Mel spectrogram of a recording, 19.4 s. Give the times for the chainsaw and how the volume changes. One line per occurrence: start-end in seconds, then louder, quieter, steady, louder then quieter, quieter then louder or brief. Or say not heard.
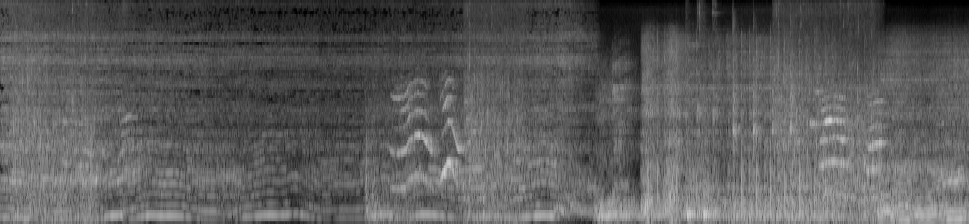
0.0-19.3 quieter then louder.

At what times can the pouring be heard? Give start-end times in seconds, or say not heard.
0.2-1.9, 9.2-10.6, 15.4-17.7.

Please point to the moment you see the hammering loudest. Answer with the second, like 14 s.
14 s.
